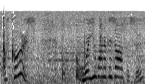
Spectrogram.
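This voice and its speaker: A woman's voice: very high voice, very animated, moderate pace, over music. An actress playing a poised, coolly playful young woman, somebody's grown daughter, in a vintage American radio drama. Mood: polite, curious. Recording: dull, noisy old radio broadcast.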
